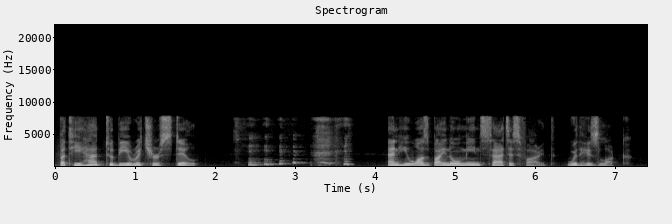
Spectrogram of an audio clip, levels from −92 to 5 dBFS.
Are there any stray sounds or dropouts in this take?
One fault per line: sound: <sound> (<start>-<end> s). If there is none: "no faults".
sound: laugh (2.2-3.8 s)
